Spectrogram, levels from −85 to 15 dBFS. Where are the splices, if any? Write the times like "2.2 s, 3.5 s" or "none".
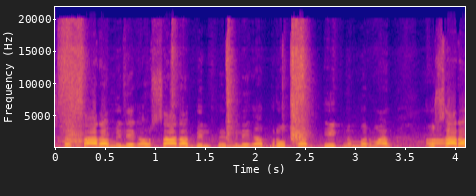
none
